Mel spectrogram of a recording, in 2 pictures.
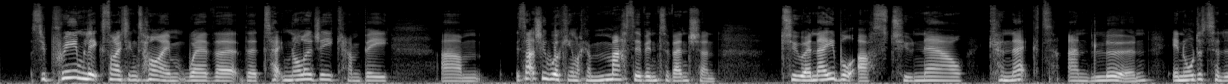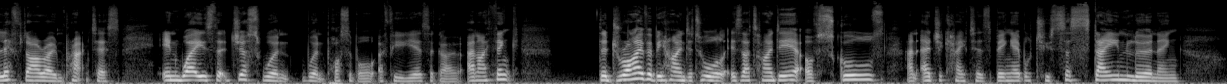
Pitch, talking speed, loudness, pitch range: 185 Hz, 155 wpm, -17 LUFS, 170-205 Hz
